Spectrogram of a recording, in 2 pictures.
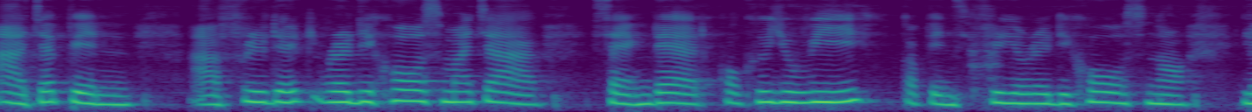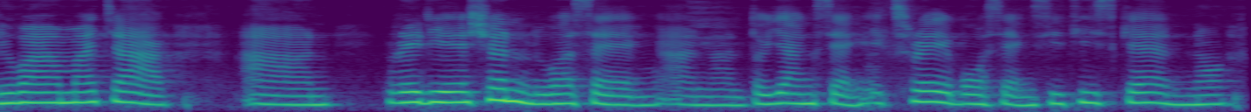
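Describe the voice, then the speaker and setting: A woman with a Lao accent interpreting a medical lecture, measured, pausing often and ending phrases with tag particles. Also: fairly high pitch, steady tone, dark tone.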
